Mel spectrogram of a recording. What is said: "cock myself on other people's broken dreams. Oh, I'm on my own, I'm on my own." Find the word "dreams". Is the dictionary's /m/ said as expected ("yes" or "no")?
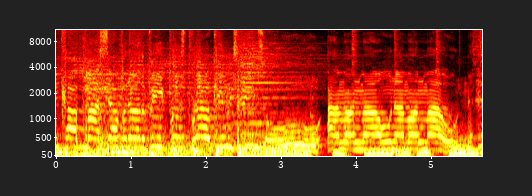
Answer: no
